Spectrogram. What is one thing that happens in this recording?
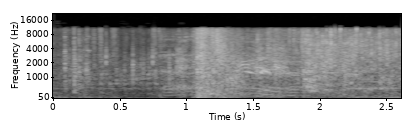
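A heavy door swings open with a thud.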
